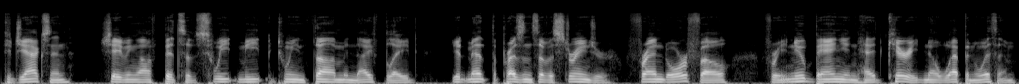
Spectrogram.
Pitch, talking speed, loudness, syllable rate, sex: 110 Hz, 195 wpm, -18 LUFS, 4.8 syllables/s, male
